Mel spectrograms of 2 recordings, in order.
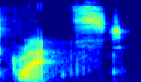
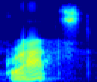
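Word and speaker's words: Graz'zt: of another powerful demon, Prince Gratz, or Gratit depend on how you pronounce that. I've heard it done both ways, but I'm going to go with Gratz.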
